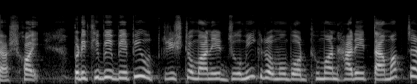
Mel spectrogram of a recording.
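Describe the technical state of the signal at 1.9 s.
At 1.9 s the signal is intact, with no dropout, clipping, distortion or other fault audible at that moment.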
